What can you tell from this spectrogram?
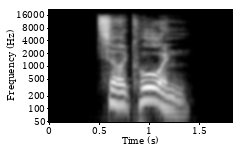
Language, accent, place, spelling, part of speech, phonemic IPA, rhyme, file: German, Germany, Berlin, Zirkon, noun, /t͡sɪrˈkoːn/, -oːn, De-Zirkon.ogg
- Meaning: zircon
